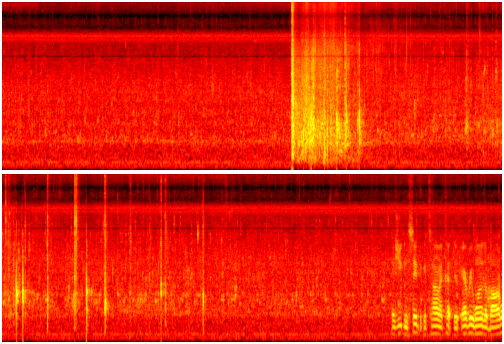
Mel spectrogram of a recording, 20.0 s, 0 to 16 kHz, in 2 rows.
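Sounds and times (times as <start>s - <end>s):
water trickling and dripping: 0.0s - 20.0s.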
